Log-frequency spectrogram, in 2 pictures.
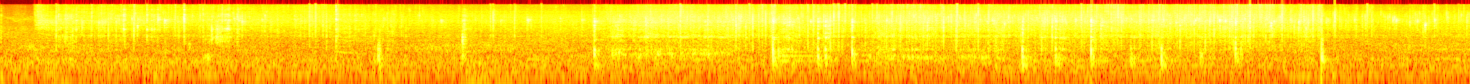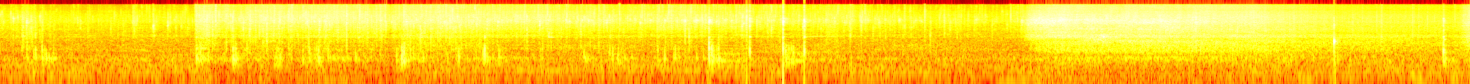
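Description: Hot oil in a steel wok sizzling and spitting as chopped aromatics fry in it, with scattered sharp pops. Near the end the sizzle turns much louder when more ingredients (whole shallots, garlic cloves, dried chillies) go into the oil.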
